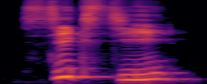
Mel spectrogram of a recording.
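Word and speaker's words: soixante: so in this one remember six is six I turn my X into a s for 60 I'm going to be saying the X like a s 60 and here we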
